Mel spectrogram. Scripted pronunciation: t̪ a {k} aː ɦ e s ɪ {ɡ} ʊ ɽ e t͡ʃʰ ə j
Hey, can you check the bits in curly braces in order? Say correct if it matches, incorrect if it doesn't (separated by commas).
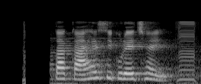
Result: correct, incorrect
